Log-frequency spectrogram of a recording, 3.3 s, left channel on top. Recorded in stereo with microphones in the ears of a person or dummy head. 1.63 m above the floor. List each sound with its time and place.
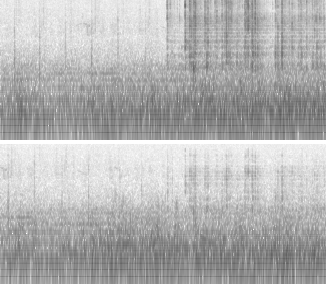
1.7 s crushing: 50° left (ahead or behind)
